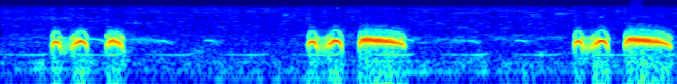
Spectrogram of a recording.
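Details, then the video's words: Spotted dove, wild, trading calls with a decoy dove. Three coo phrases, each a quick wavering double note, mostly followed by a longer, smoother drawn-out coo. Phrases come about every two and a half seconds in a quiet setting. "Pikat dan Terkukur Liar Adu Suara"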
